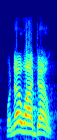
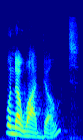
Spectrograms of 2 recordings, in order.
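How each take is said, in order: First: Louder, higher snapping retort; retaliating denial. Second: Mild denial. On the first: Church member hitting back at the pastor, loud. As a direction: fire back, defensive and sharp. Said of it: "you could retaliate and say". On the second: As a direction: calmly brush off the charge. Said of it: "And you could say". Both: Pretend.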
